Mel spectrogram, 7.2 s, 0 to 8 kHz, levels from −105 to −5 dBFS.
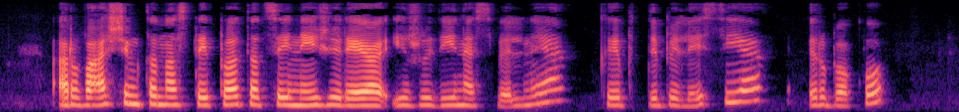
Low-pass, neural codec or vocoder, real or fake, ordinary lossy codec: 7.2 kHz; vocoder, 44.1 kHz, 128 mel bands every 512 samples, BigVGAN v2; fake; MP3, 48 kbps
